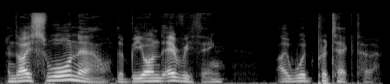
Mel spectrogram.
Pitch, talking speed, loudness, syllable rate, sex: 140 Hz, 170 wpm, -17 LUFS, 5.1 syllables/s, male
